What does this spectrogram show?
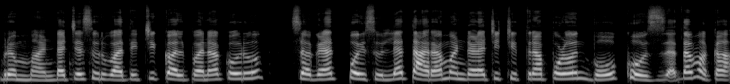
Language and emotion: Goan Konkani, happy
